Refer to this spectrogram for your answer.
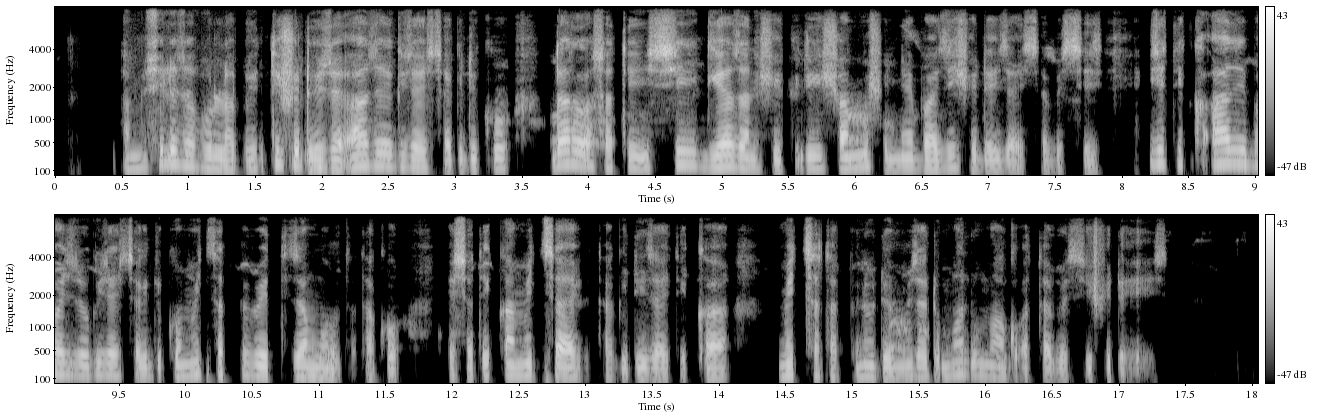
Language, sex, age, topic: Gamo, male, 25-35, agriculture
